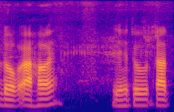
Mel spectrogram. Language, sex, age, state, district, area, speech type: Assamese, male, 60+, Assam, Dhemaji, rural, spontaneous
